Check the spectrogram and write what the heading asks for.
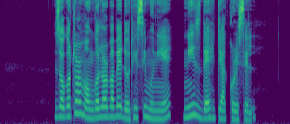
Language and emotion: Assamese, neutral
